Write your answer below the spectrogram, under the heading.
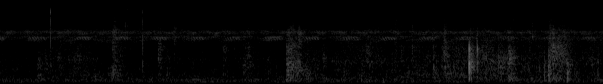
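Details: Insects calling at midnight at the end of summer, September 2020, in the countryside of Yurihama, Tottori, Japan: a steady, high, continuous shrill drone on two close pitches, broken by sharp crackles and pops from wood burning in a stove.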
